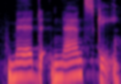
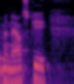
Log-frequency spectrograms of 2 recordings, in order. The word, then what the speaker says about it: Manowski: Medat, I'm gonna murder your name, Mednansky. It's three syllables, Charles. My name is Manowski.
